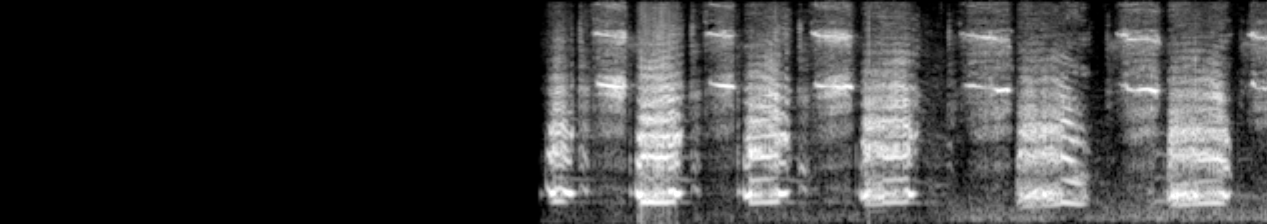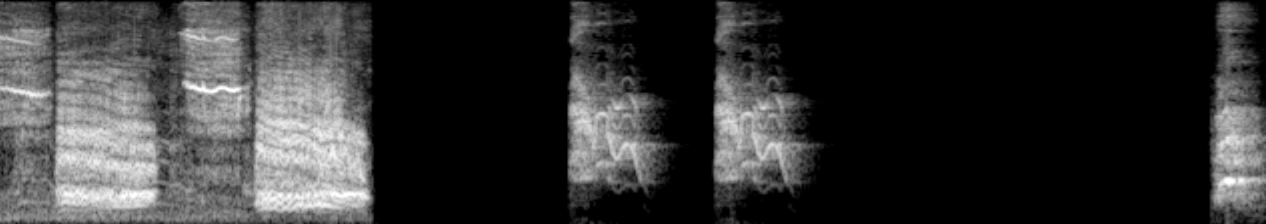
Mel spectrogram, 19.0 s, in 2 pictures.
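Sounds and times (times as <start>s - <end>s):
donkey braying: 4.1s - 12.3s.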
